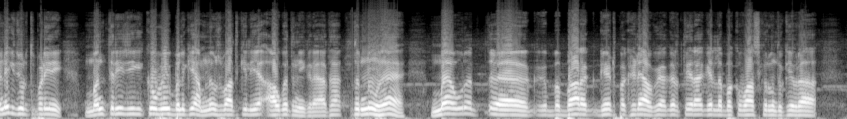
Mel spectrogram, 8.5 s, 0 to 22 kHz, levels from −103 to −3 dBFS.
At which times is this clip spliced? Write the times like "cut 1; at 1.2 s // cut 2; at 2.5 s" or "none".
cut 1; at 3.5 s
